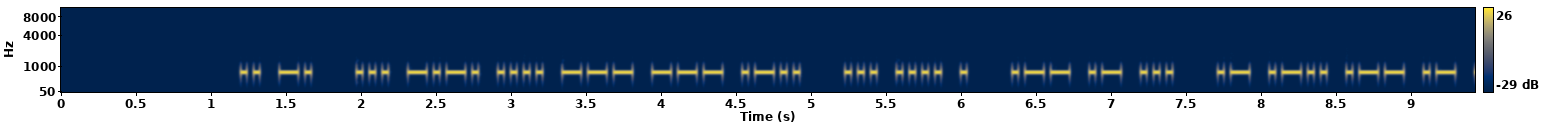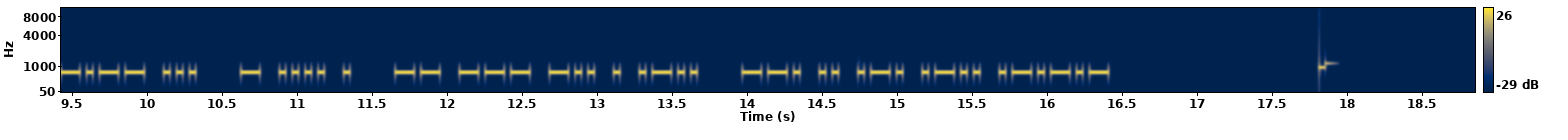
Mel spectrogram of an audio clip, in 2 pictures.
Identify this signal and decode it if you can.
Morse code, heard as a keyed tone, about 28 wpm, 700 Hz. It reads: IN SCHOOL SHE WAS ALWAYS THE MODEL GIRL.
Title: Sentences from Top 1000 Words - Review Part 5 - 28wpm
